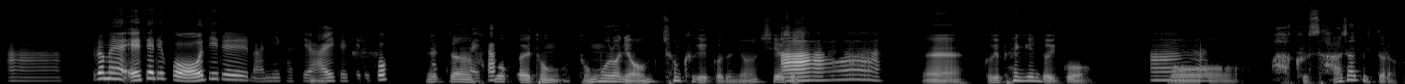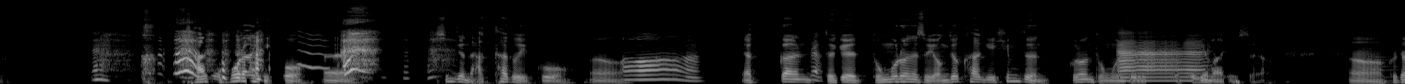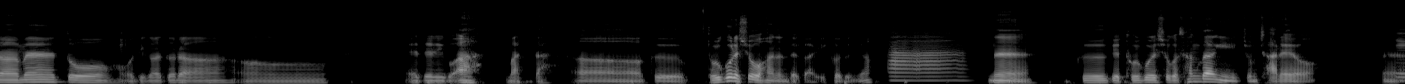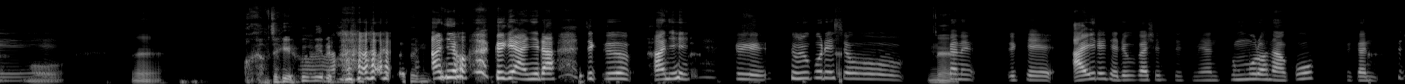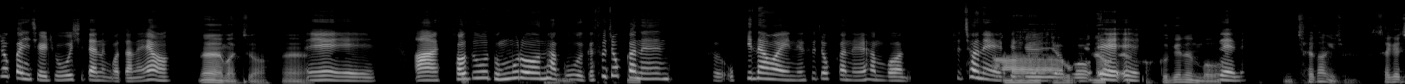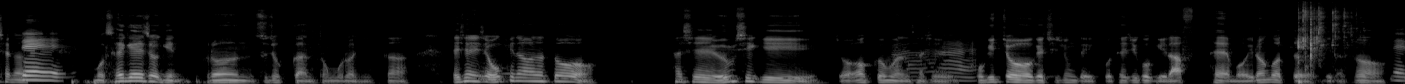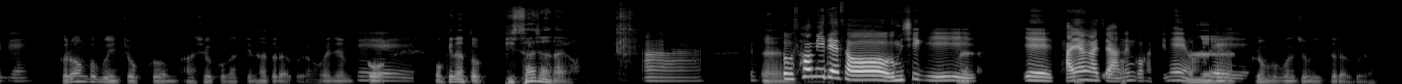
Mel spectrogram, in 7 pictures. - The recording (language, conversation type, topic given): Korean, podcast, 처음 혼자 여행했을 때 어땠나요?
- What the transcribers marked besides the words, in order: distorted speech; other background noise; laugh; laughing while speaking: "갑자기 흥미를 잃으셔 가는"; laugh; laughing while speaking: "아니요. 그게 아니라"; laugh; other noise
